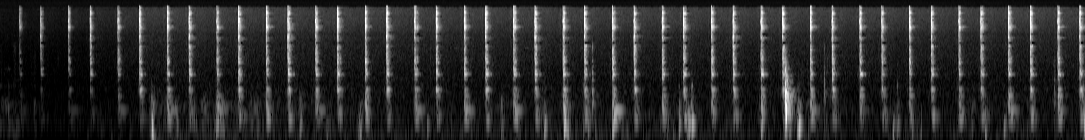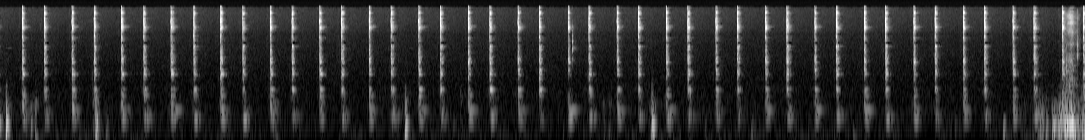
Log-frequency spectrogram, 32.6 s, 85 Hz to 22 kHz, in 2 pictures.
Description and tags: ClockAntique rx
The tick-tocking of an early 19th-century mechanical pendulum clock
